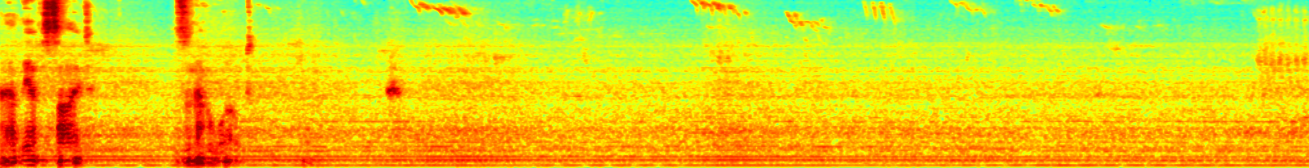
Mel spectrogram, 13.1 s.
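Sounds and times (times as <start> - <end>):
steady low hum: 0.0 - 13.0
small bird chirps: 3.6 - 6.2, 6.9 - 13.0.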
